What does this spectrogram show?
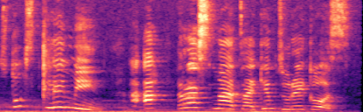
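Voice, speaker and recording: An actress with a Nigerian accent playing a clingy, brazen young wife figure, theatrical and insistent in pidgin-flavoured English. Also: female voice, very high-pitched, sing-song, a little slow, a crowd in the background, full character voice. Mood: coaxing. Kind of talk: broad comic screen acting. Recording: echoey room with loud music.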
